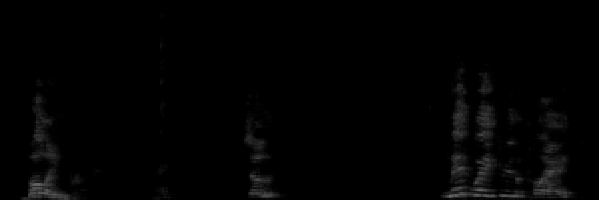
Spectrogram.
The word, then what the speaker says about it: Bolingbroke: Hereford his name is Pingree looks like it's pronounced bully Luke but it's pronounced bullying rook Bolingbroke so midway through the play bully Brooke shows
